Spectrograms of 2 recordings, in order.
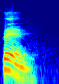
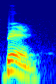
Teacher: These two are bilal sounds that is they articulated with the help of the two lips. But the difference between the two sounds is that one is voiceless whereas the other is voiced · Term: voiceless sound, bilabial sounds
